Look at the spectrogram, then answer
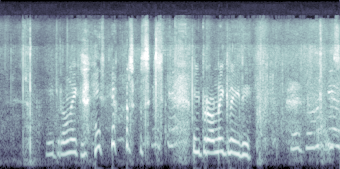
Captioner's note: laughs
